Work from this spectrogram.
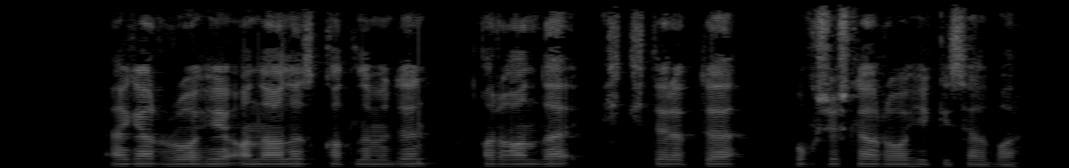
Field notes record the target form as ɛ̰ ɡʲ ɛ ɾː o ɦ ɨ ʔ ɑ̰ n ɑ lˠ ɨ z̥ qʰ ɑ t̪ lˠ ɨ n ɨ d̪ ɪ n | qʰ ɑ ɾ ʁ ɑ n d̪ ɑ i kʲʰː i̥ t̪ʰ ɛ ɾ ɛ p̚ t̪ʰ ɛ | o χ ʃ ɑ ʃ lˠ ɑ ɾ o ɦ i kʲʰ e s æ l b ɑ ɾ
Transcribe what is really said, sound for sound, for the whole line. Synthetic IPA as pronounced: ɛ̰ ɡʲ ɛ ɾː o ɦ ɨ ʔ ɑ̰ n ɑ lˠ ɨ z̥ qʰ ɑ t̪ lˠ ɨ m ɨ d̪ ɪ n | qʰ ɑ ɾ ʁ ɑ n d̪ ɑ i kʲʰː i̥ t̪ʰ ɛ ɾ ɛ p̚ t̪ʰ ɛ | o χ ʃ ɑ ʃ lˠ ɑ ɾ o ɦ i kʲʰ e s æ l b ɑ ɾ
